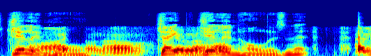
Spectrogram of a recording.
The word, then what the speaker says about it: Gyllenhaal: It's a soft It's a soft G. It's Gyllenhaal.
